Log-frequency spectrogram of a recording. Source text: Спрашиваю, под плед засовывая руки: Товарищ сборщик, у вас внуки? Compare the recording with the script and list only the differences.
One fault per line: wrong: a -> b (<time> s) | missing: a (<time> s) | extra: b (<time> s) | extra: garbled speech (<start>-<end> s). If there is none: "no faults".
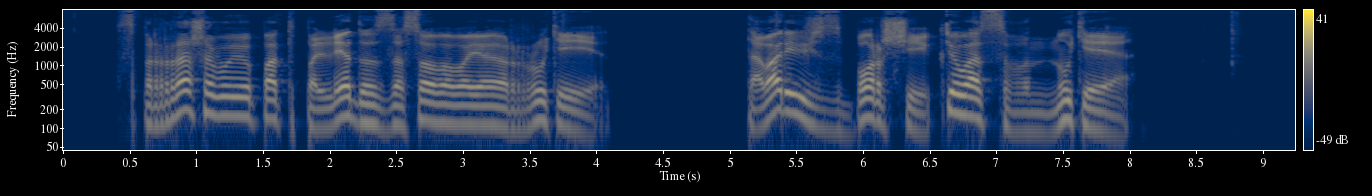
no faults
